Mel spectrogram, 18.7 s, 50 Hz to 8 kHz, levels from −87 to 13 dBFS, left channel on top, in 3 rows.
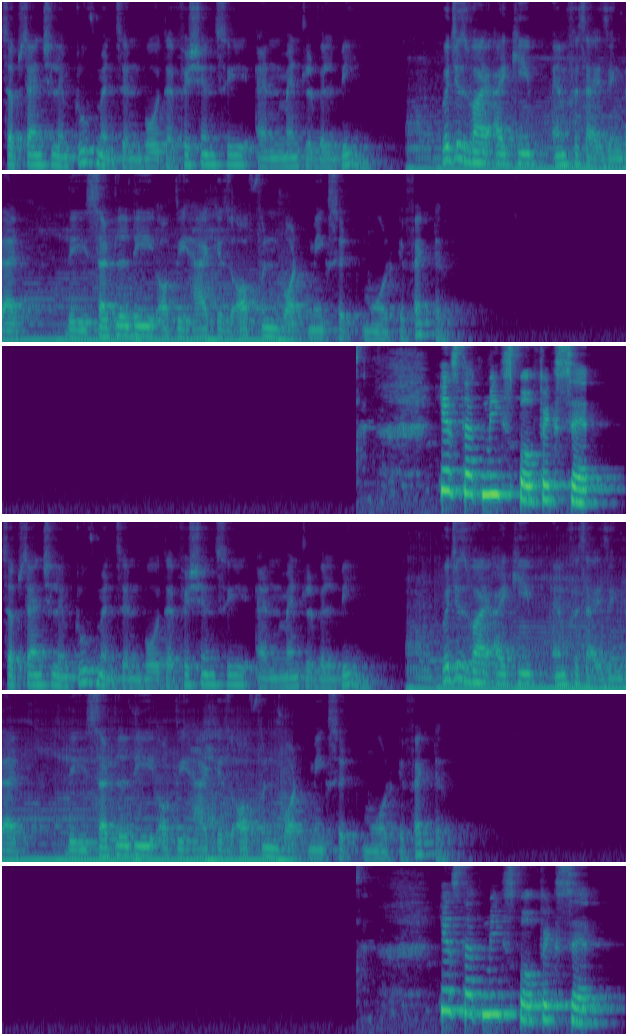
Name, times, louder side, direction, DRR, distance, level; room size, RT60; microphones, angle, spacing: voice 1, 0.0-3.7 4.4-6.5 6.9-10.7, left 1 dB, 10° left, 0.5 m, -34 dB
sound 1, 4.0-9.2, right 3 dB, 55° right, 0.8 m, -38 dB
voice 2, 16.0-18.3, left 6 dB, 85° left, 0.5 m, -23 dB
11.5 x 4.3 x 4.2 m
head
